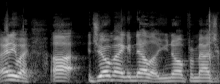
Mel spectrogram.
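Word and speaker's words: Manganiello: woman this here uh how to pronounce manganello because I thought it was all Magan Yello anyway uh Joe magello you know him from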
